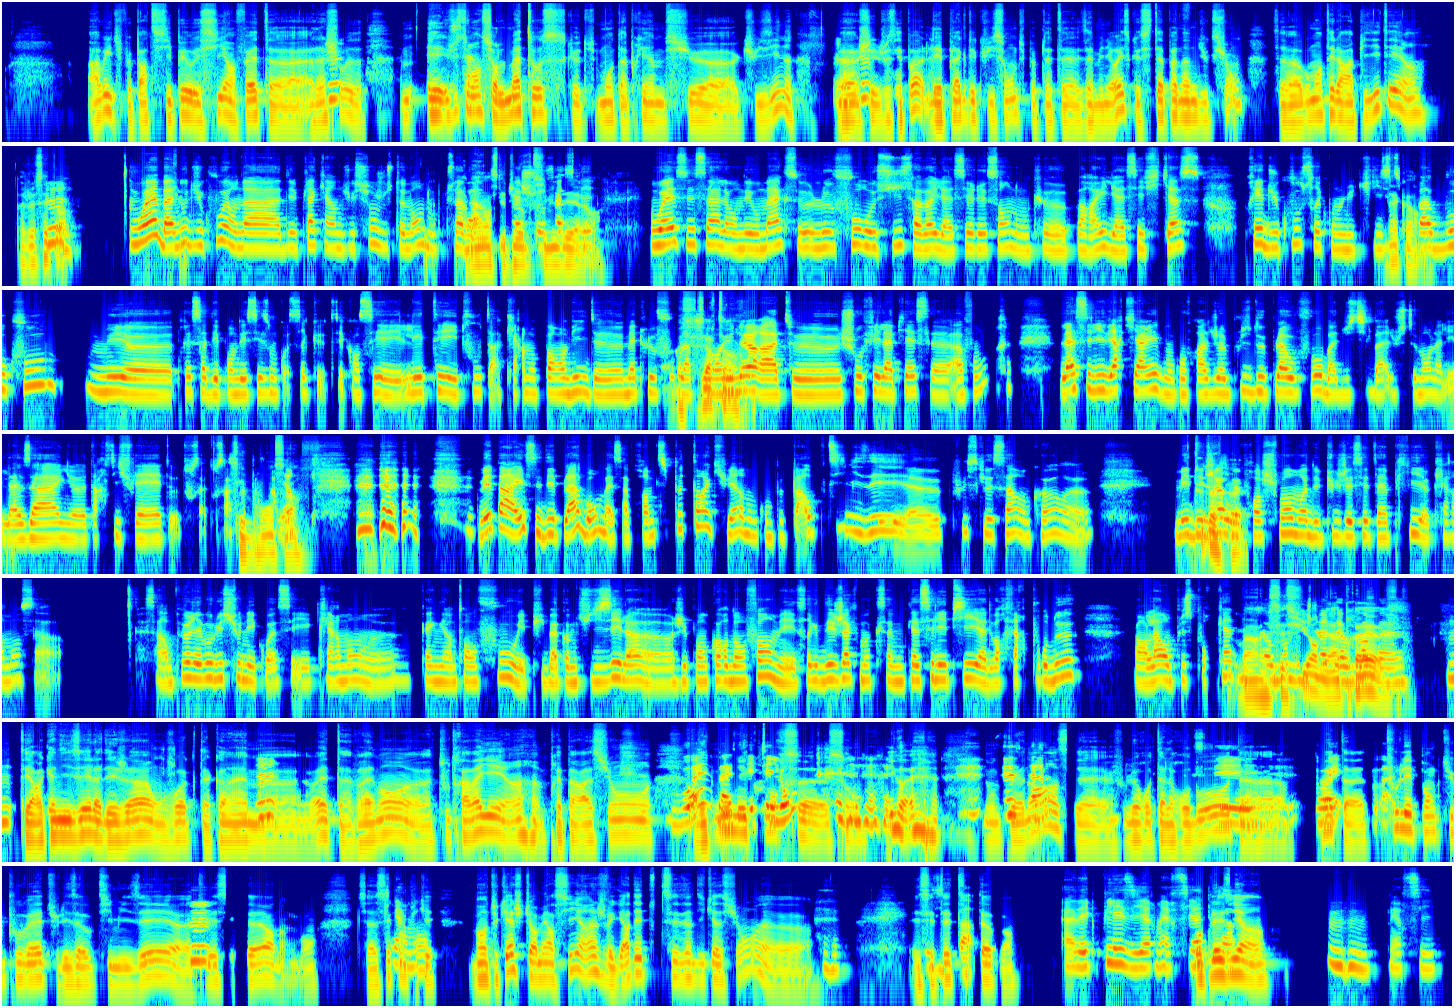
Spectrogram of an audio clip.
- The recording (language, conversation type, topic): French, podcast, Quelles sont tes meilleures astuces pour cuisiner rapidement en semaine ?
- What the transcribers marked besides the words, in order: tapping; other background noise; chuckle; chuckle; stressed: "optimiser"; blowing; chuckle; laughing while speaking: "livrées"; laugh; chuckle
